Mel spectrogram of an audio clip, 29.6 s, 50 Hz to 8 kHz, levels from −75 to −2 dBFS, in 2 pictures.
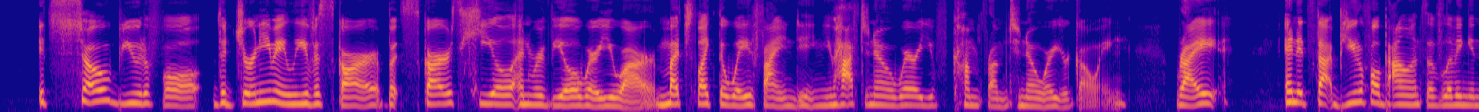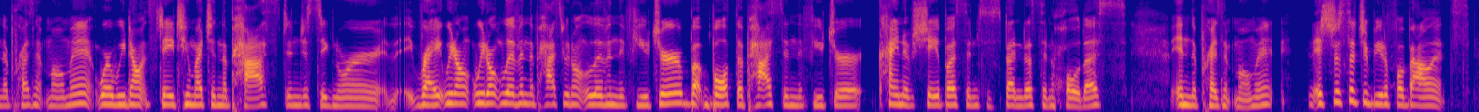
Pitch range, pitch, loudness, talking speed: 175-210 Hz, 190 Hz, -22 LUFS, 205 wpm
